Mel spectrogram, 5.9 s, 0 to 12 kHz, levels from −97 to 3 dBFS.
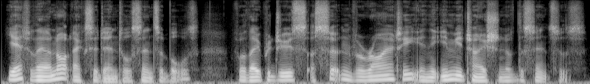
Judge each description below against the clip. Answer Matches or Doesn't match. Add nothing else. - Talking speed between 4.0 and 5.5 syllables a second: Doesn't match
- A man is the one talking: Matches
